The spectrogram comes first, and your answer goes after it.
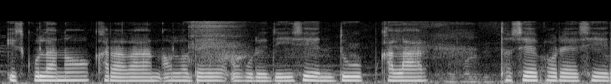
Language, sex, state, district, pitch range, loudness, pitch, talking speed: Chakma, female, Tripura, Unakoti, 170-185 Hz, -15 LUFS, 175 Hz, 110 wpm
